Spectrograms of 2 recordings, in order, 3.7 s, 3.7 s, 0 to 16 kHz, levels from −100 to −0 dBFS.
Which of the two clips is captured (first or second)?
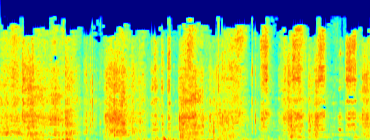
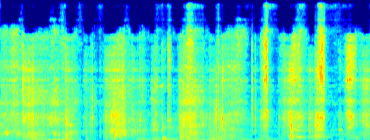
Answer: first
